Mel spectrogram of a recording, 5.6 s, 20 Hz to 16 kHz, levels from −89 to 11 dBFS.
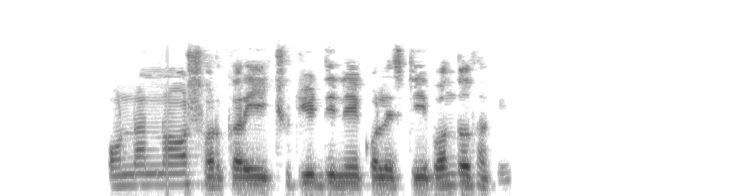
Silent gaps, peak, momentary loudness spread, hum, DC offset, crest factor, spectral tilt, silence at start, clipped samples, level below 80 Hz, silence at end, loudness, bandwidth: none; -8 dBFS; 13 LU; none; under 0.1%; 20 dB; -4.5 dB/octave; 0.85 s; under 0.1%; -66 dBFS; 1.9 s; -26 LUFS; 7.4 kHz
